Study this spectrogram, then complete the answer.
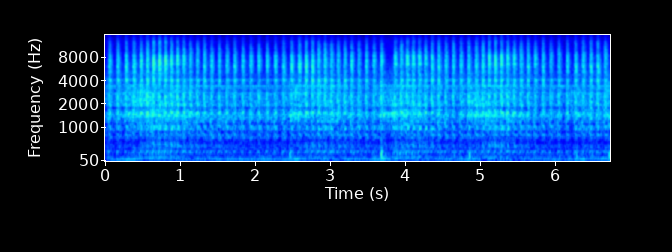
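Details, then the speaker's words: Kia Boy-damaged Hyundai at a salvage auction: it started with a bad rod knock, which stopped, but now a fast, even tapping rides over a rough idle and quickens with light throttle blips. Oil pressure is good; owner suspects a belt, unconfirmed. "so it started out as a rod knock a bad rod knock it's not knocking anymore but something is tapping right"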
